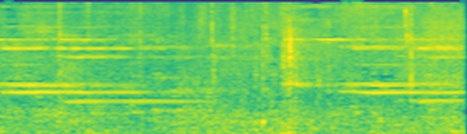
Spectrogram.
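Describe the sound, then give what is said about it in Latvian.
An electric parliament chamber bell in the Latvian parliament, rung after debate closes to call a vote on budget proposals, rings without pause for the whole stretch: a steady, shrill metallic tone with a rattling buzz beneath it, holding an even loudness from start to finish. “Vai komisijas vārdā, kas piebilstams, nav piebilstams, lūdzu zvanu.”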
